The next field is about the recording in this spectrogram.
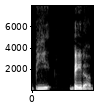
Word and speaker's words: B8TA: And we walked into this store called Beta, B-8-T-A, pronounced Beta.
